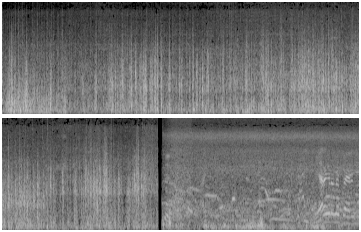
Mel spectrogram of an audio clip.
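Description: Wind buffeting the microphone on a moving motorcycle, a rough, uneven rush lasting about ten seconds. Then a sudden change to the steady hiss of a waterfall with a crowd's voices.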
